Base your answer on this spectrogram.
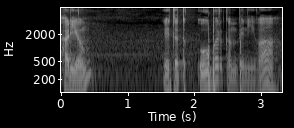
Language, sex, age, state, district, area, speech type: Sanskrit, male, 30-45, Karnataka, Dakshina Kannada, rural, spontaneous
